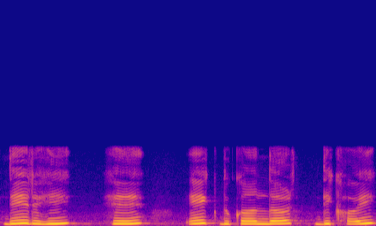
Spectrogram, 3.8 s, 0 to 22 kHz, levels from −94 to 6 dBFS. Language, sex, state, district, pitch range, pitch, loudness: Hindi, female, Himachal Pradesh, Shimla, 260-285 Hz, 270 Hz, -11 LUFS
